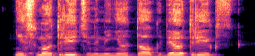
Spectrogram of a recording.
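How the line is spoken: Snort. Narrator (Russian): хмыкнул тот

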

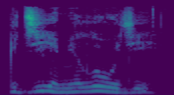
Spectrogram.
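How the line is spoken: Through gritted teeth. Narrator (Russian): сквозь зубы процедил Андрей

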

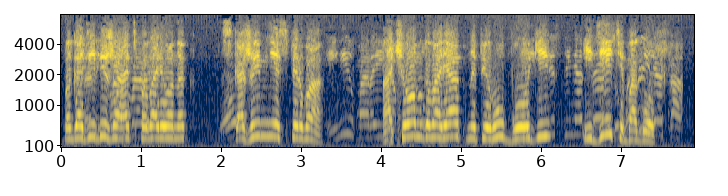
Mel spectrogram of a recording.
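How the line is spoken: Plain. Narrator (Russian): Эльдир ответил

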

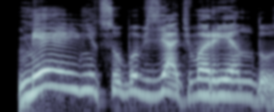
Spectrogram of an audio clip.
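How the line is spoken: Moaning wife. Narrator (Russian): стонала жена

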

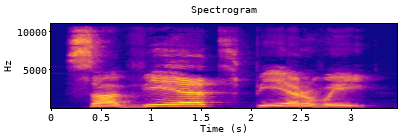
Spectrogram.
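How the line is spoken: Slow reading aloud. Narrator (Russian): медленно прочел Ленька

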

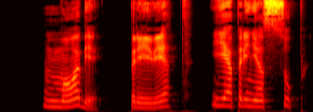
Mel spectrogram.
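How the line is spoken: Booming voice. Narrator (Russian): прогудел он

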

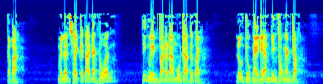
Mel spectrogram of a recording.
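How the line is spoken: Almost shouting. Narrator (Vietnamese): nối với tôi mà như quát lên

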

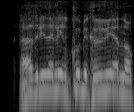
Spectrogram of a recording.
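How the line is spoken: Shout in a strange voice. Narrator (Russian): крикнул, и собственный голос показался мне чужим

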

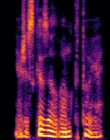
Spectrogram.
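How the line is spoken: Quiet sighing repetition. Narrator (Russian): со вздохом тихо повторил незнакомец

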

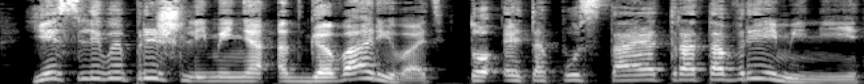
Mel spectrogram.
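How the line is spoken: Snapping pony. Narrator (Russian): огрызнулась пони

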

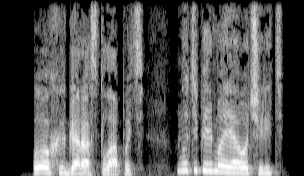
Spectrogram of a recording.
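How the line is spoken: Stifled giggle, mocking voice. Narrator (Russian): сдавленно хихикнул насмешливый голос сказал

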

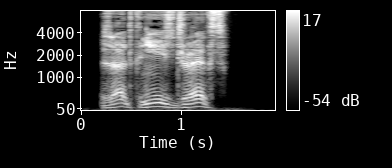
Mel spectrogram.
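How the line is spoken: Rough, cutting off. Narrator (Russian): Грубо оборвал его высокий широкоплечий детина

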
